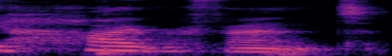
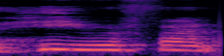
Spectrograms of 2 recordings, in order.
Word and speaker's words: hierophant: today which is the hierophant i think that's how you say it but i'm not 100 sure it's either he referent or hierophant so i've gone with hierophant because it sounds like hierarchy which is one of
